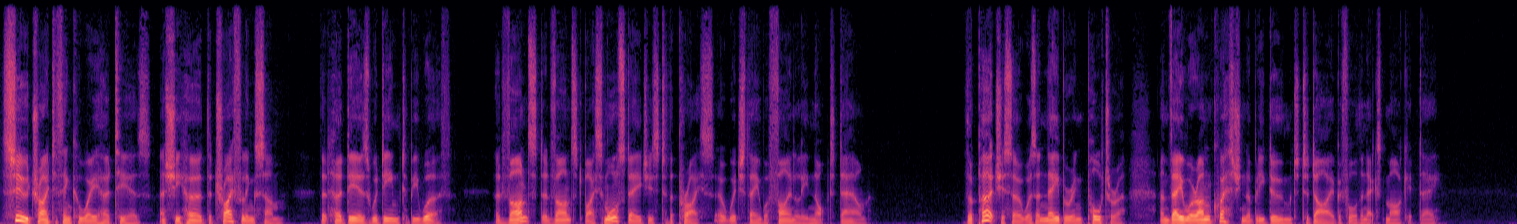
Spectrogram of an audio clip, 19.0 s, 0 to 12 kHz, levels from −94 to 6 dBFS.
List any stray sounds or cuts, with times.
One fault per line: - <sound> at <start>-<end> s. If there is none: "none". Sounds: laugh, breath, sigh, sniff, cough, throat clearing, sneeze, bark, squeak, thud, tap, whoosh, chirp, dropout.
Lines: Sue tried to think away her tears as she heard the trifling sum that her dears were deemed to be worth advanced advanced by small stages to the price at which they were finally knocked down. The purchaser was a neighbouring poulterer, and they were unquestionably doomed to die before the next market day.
none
